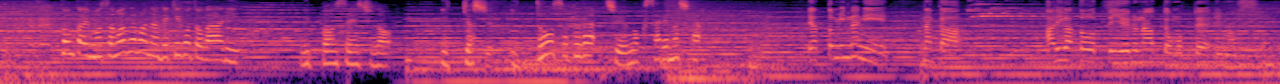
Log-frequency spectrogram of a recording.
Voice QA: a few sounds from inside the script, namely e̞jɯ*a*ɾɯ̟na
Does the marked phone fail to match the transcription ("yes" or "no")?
yes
